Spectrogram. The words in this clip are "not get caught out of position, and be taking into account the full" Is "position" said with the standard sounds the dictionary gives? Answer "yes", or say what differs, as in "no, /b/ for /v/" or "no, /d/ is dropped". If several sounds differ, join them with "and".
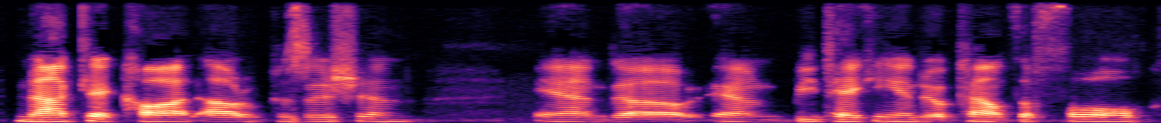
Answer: yes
